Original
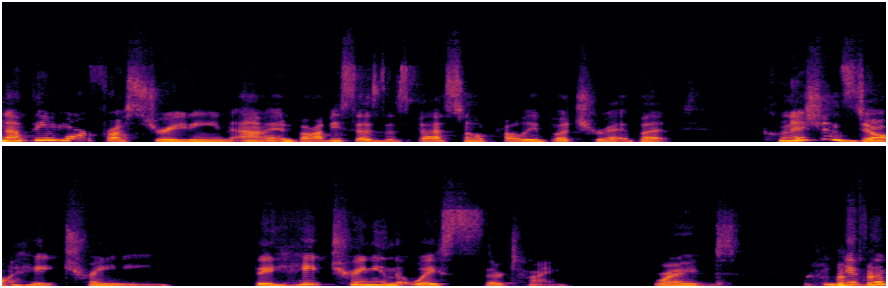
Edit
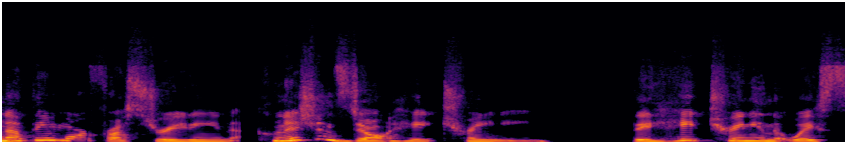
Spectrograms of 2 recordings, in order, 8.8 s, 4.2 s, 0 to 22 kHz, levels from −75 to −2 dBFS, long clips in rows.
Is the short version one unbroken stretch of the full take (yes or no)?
no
